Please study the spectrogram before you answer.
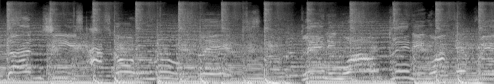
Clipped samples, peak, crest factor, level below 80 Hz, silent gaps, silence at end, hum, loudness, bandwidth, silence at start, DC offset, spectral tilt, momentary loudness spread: under 0.1%; 0 dBFS; 10 dB; -14 dBFS; none; 0 s; none; -10 LUFS; over 20 kHz; 0 s; under 0.1%; -4.5 dB/octave; 2 LU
